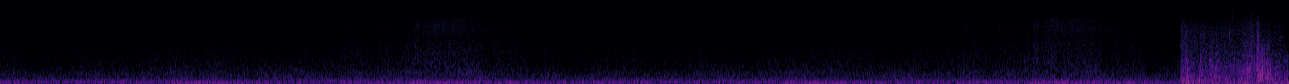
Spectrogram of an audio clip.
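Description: Wind rushes steadily during a parachute descent.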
